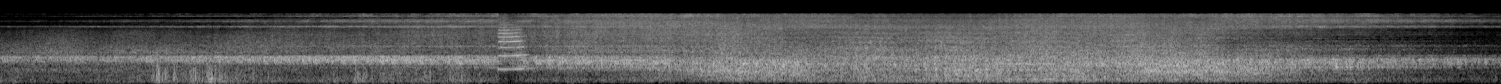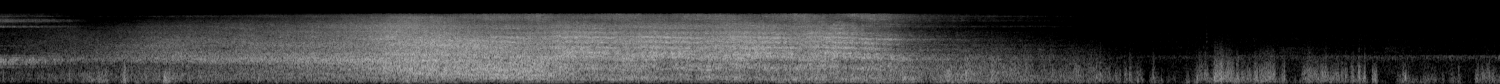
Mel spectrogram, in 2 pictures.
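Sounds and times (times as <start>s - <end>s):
rush of passing train: 0.0s - 30.0s
train horn blast: 5.0s - 5.4s.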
